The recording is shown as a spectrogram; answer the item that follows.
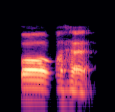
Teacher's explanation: Di sini to tidak bertemu sukun alifnya. Maka dia tidak dibaca panjang 6 harokat. Cukup dibaca 2 harokat. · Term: mat tabi'i harfi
